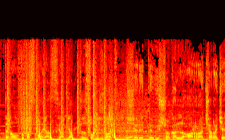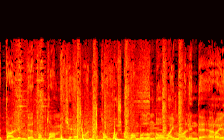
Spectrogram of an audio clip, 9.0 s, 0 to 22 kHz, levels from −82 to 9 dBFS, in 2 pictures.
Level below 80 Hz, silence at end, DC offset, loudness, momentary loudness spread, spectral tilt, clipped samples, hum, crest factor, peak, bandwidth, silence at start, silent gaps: -18 dBFS; 0 s; under 0.1%; -15 LUFS; 4 LU; -4 dB/octave; under 0.1%; none; 14 dB; 0 dBFS; 16.5 kHz; 0 s; none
